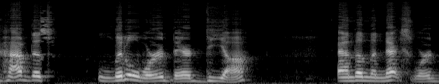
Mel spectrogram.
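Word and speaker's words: διά: word is delta yota alpha and so it's pronounced dia and then the second word notice it starts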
